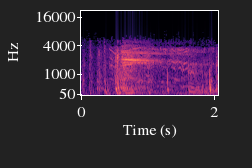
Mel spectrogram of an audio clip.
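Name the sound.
horse neighing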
